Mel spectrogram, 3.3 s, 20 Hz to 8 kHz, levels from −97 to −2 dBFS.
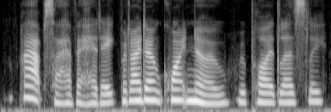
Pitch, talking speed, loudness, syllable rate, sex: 210 Hz, 215 wpm, -17 LUFS, 6.3 syllables/s, female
